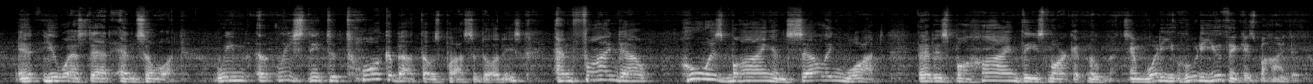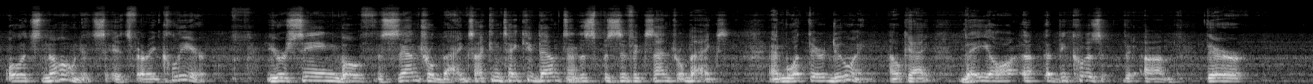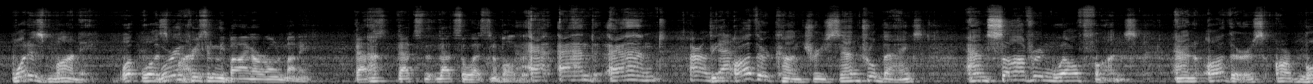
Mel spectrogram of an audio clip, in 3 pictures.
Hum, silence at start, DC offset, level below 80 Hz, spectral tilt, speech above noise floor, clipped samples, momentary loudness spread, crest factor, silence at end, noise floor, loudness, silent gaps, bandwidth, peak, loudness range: none; 0 s; under 0.1%; -58 dBFS; -5.5 dB/octave; 23 dB; under 0.1%; 8 LU; 16 dB; 0 s; -39 dBFS; -17 LUFS; none; 15.5 kHz; 0 dBFS; 2 LU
